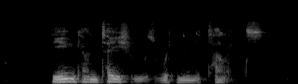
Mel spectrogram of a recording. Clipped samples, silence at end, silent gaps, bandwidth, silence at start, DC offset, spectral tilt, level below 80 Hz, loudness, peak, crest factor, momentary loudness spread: under 0.1%; 0.35 s; none; 8.4 kHz; 0.5 s; under 0.1%; -6.5 dB/octave; -72 dBFS; -35 LUFS; -18 dBFS; 18 dB; 13 LU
